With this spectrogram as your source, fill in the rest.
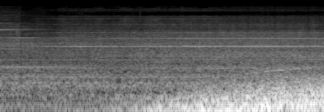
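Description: A train's motor hums and rumbles louder as the train pulls away.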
